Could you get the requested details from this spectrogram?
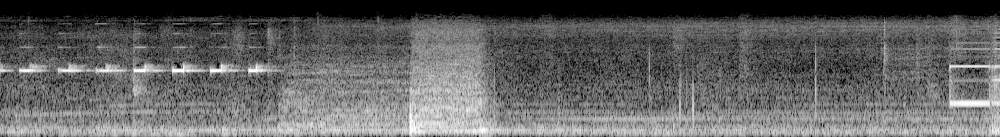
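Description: A run of about seven short, even electronic beeps, then a switch click and a quiet hum: a ventilator powering on before its self test.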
